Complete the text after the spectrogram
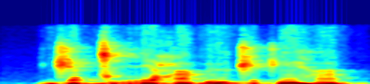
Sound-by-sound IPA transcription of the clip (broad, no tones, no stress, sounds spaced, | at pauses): d͡ʒ ɐ ɡ͡ǀ ʉ r e ħ ã ɓ ʉ d͡ʒ ɐ t͡ʃ ẽ ɦ ɐ̃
